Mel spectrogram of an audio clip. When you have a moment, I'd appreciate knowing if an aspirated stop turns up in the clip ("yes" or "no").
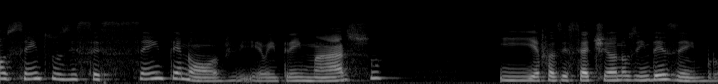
no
